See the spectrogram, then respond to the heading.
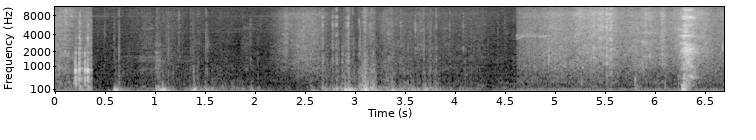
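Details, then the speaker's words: Hot water mat boiler about 3 years old, noisy and not warm: irregular low bubbling gurgles and soft thumps in bursts from scale clogging circulation. "왜 고쳐야 하냐면 방금 아까 소리를 들으셨듯이 뽀글 뽀글 뽀글 뽀글 이런 소리가 나면서 지금 이게 쓴지 한 3년 정도 됐는데요. 별로 따뜻하지가 않습니다."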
